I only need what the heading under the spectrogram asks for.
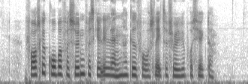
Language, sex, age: Danish, female, 24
